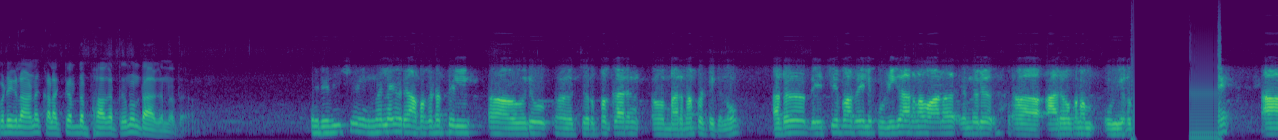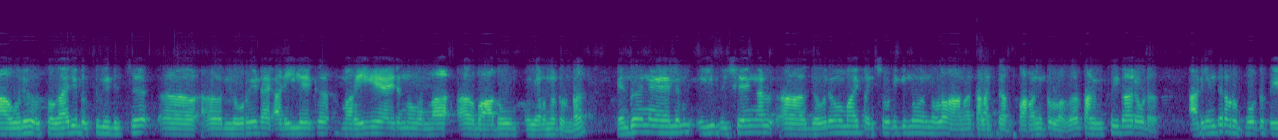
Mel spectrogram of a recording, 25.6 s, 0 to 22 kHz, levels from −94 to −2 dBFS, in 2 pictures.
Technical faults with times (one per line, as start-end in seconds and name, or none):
11.31-12.20 cable pulled and plugged in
